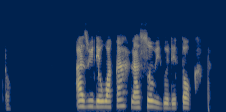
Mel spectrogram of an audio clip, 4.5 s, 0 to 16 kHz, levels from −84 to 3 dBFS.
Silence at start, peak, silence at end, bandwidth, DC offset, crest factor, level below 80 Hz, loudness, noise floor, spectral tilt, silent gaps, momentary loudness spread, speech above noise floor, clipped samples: 0.1 s; -4 dBFS; 0.35 s; 6 kHz; under 0.1%; 24 dB; -74 dBFS; -25 LUFS; under -90 dBFS; -6.5 dB/octave; 0.22-1.48 s, 3.57-3.63 s, 3.81-3.88 s, 4.08-4.13 s; 9 LU; over 65 dB; under 0.1%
